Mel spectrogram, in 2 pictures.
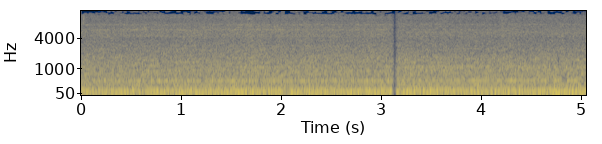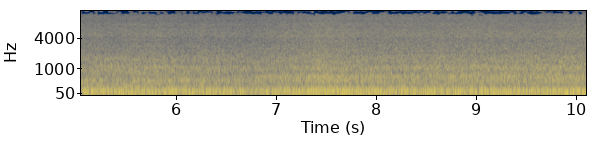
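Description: A car driving along a road: steady engine and tyre rumble, a little louder about seven seconds in.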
